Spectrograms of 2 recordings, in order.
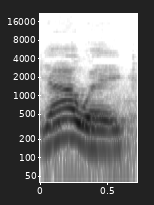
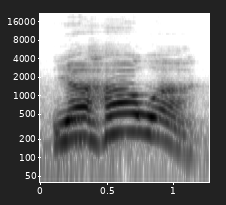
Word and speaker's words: Yahawah: Over time, pronunciation shorten or change into forms like Yahweh, but strictly in paleo Hebrew, it would sound closer to Yahawah.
